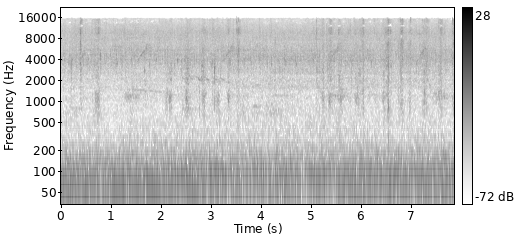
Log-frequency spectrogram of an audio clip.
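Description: A stalk basting brush dabbing and scraping sauce onto a whole spit-roasted chicken and in a metal bowl of sauce, with many scattered short clicks over a steady low rumble.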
